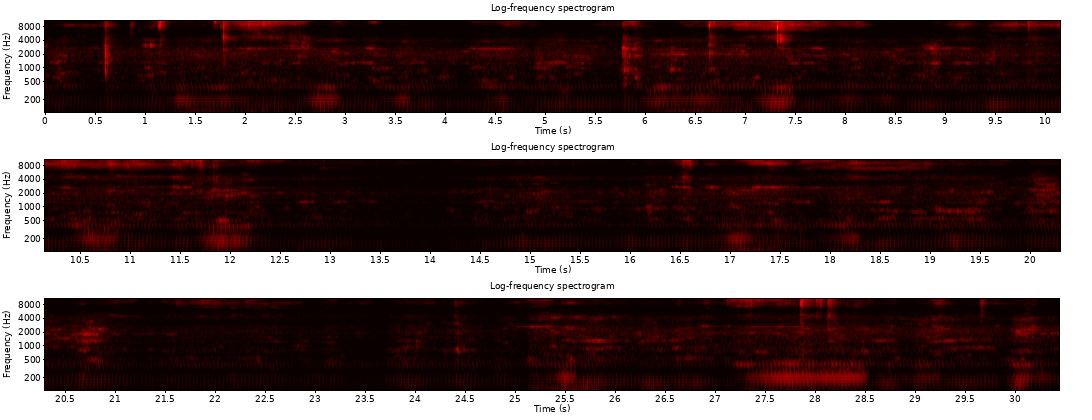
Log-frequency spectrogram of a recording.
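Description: Mini excavator engine running steadily while the operator works its arm through brush, with scattered sharp cracks and clicks from branches and the machine.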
